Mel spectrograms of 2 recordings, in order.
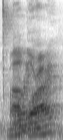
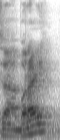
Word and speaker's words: Boraie: Boraie. – Oh, yeah. Really? – I think in Arabic it's Boraie.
